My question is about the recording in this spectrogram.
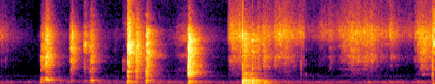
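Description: Plastic slime tubs handled and knocked on a hard surface: a series of short sharp clicks and knocks, with a heavier knock about two and a half seconds in.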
